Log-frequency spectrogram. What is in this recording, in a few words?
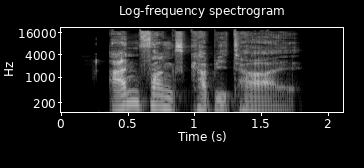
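"Anfangskapital", German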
